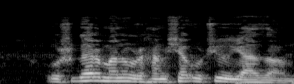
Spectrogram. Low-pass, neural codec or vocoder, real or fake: 9.9 kHz; none; real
